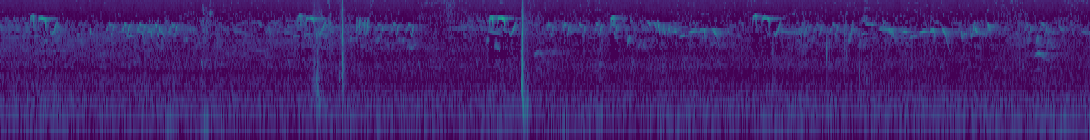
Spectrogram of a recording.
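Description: Faint birdsong: many short chirps and whistles from several birds over a low hiss, with a few sharp clicks around six seconds in and a louder one about ten and a half seconds in.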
